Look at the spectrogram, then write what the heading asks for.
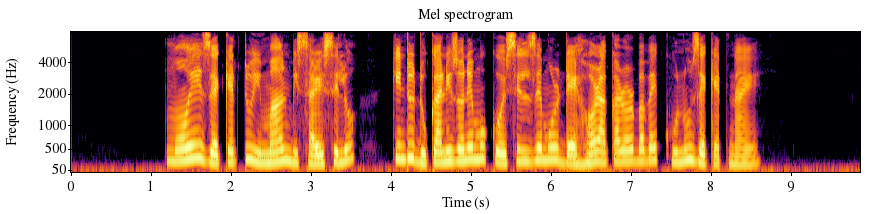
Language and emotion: Assamese, sad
